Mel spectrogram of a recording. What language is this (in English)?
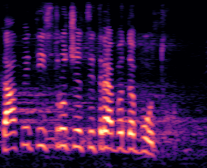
Serbian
